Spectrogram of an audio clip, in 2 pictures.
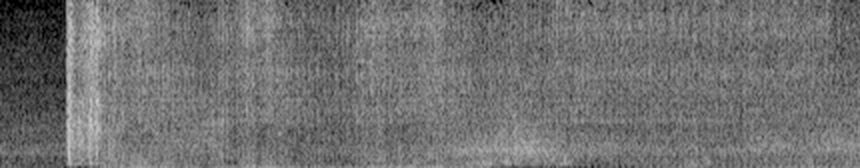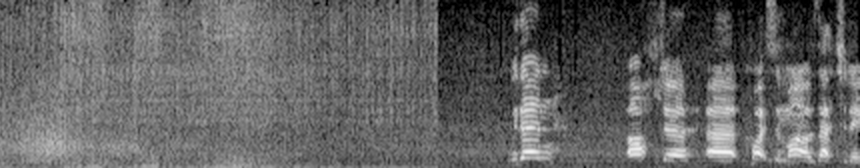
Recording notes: all recorded from my 1968 Morris Minor, Peggy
